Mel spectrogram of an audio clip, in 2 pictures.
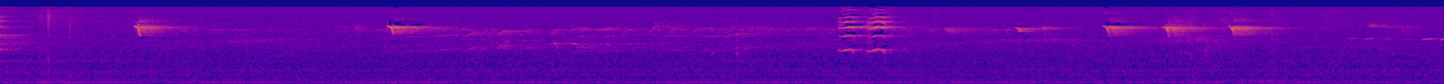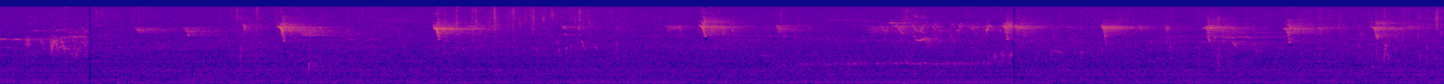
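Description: Wild birds calling: short, high calls repeated irregularly every second or two over a faint steady background hiss.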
